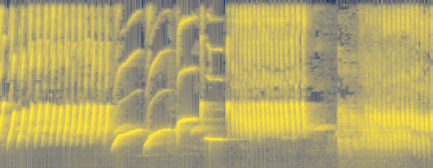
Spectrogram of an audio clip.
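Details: Canary giving a lure song to set off other canaries, opening with a rapid even trill, then a few deep swooping whistles and another fast high trill fading into a buzzy ending.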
